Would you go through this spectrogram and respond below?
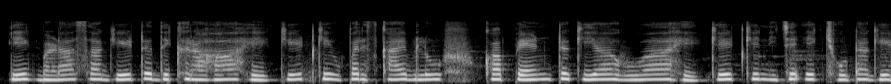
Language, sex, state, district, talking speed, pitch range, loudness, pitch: Hindi, female, Maharashtra, Solapur, 160 wpm, 220-240 Hz, -16 LUFS, 230 Hz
